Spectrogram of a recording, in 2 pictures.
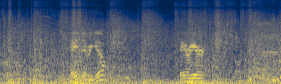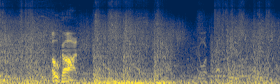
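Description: Magic spells crackle and blast in quick bursts.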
